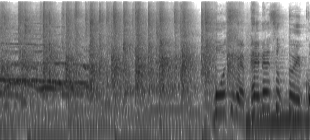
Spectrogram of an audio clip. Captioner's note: just laughing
